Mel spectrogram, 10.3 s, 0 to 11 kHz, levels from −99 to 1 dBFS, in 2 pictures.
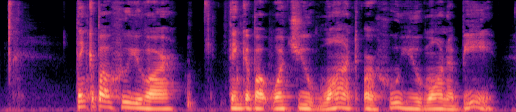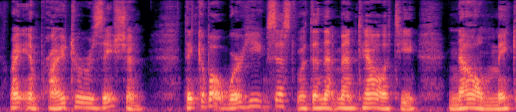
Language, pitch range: English, 105-140 Hz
